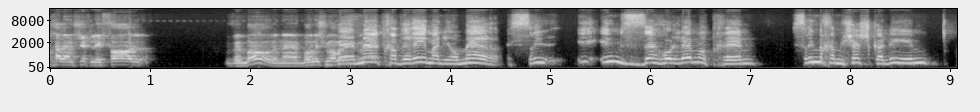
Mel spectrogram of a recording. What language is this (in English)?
Hebrew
